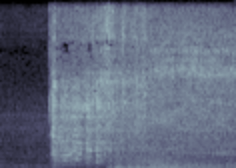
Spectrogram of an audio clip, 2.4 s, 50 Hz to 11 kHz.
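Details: 2004 Mustang after V6-to-V8 swap with replaced, programmed engine computer and key, after tracing an intermittent no-start power fault: brief quiet, then instant firing into a steady, even idle; normal start.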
